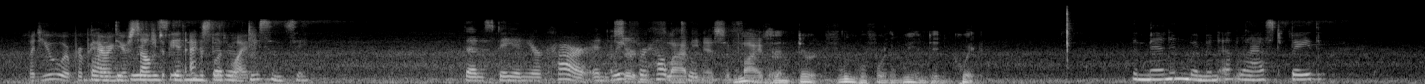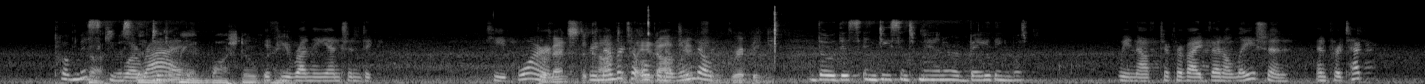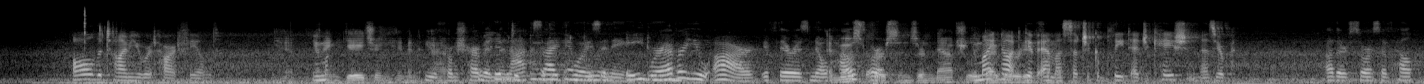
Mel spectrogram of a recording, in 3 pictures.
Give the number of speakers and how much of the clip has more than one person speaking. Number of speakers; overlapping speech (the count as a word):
five, about 29%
